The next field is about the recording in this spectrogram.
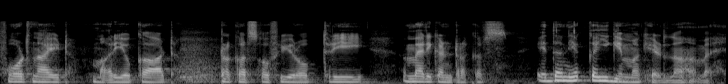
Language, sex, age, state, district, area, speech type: Punjabi, male, 18-30, Punjab, Patiala, rural, spontaneous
